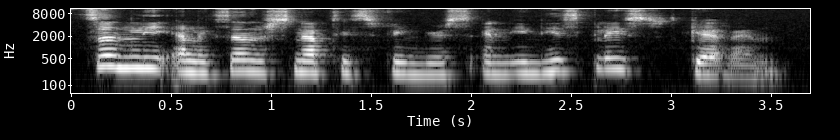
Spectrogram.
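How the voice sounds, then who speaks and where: A woman's voice: medium pitch, a little fast, darkish tone. A woman reading scripted fiction aloud as a storyteller who also does character voices. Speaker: fan fiction writer and reader.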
